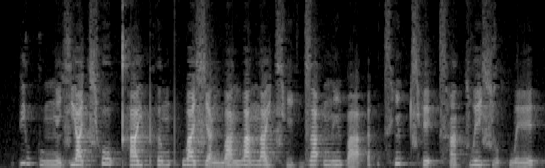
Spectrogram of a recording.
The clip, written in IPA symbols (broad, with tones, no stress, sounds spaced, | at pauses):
p j u˦ k u˨˩ ŋ ẽ˨˩ ɕ j a˧ t͡ɕʰ o˦ ʔ kʰ a˧ j pʰ ə˧ m pʰ w a˧ ɕ a˨˩ ŋ w a˧ ŋ w a˧ n̪ a˧ j t͡ɕʰ i˨ ʔ d͡z a˦ ʔ n̪ ĩ˦ p a˨ ʔ | t͡sʰ ĩ˦ p̚ t͡ɕʰ e˨ ʔ t͡sʰ ã˨ t̚ ɕ w e˧ ɕ o˨ ʔ p w e˨˦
